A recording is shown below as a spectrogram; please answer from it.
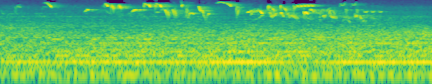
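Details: A rock bunting on the Apolloweg at Valwig in the Moselle valley, Germany, sings a high, thin, hurried jingle of sharp zi notes lasting several seconds, over a faint steady low hum.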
